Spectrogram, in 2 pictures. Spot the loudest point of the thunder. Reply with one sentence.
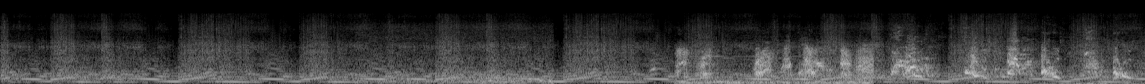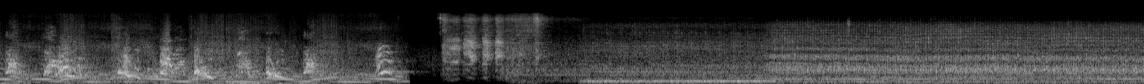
The loudest moment of the thunder is at 5 seconds.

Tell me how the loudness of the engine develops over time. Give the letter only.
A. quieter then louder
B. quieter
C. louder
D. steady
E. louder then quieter
D.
